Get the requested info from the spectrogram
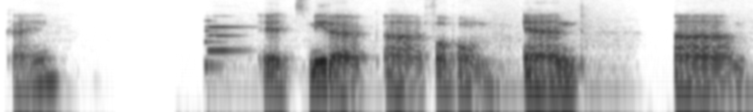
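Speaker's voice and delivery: usual speaking voice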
